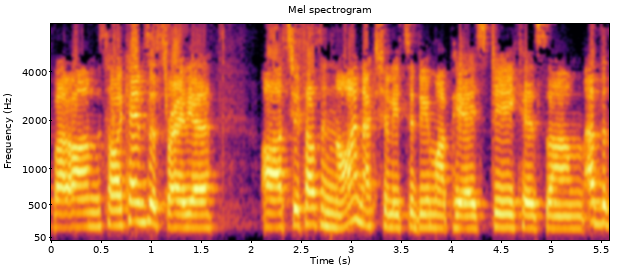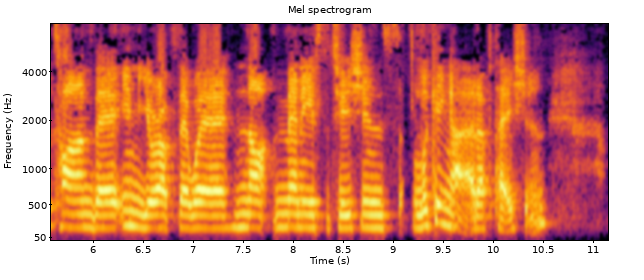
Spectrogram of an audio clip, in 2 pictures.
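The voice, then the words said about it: Mixed Finnish-influenced English accent. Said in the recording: “we have a Finnish host ... I have an accent, and it's a very mixed accent”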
